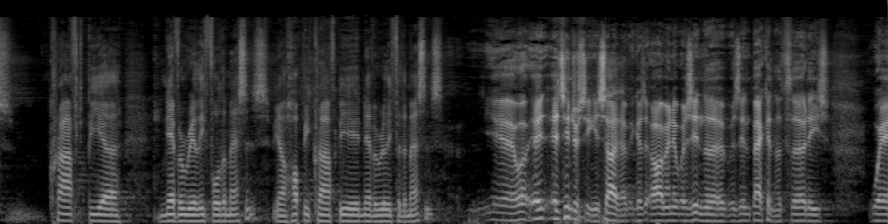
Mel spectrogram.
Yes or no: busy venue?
yes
